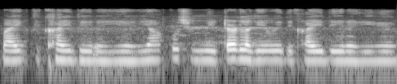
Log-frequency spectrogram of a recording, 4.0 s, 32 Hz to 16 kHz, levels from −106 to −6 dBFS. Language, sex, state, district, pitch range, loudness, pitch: Hindi, female, Gujarat, Gandhinagar, 180-195 Hz, -19 LUFS, 185 Hz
